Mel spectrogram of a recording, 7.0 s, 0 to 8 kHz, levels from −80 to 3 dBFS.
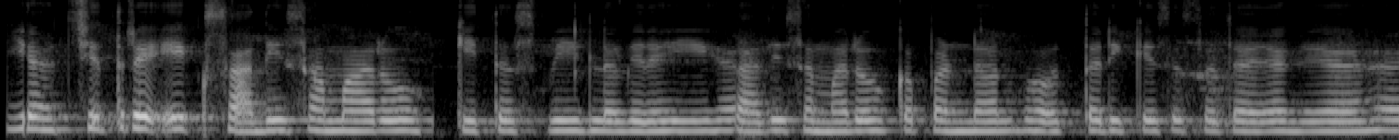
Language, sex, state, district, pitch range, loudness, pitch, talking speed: Hindi, female, Uttar Pradesh, Muzaffarnagar, 210-225 Hz, -29 LUFS, 220 Hz, 170 wpm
